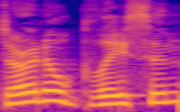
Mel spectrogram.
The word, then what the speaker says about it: Domhnall Gleeson: I believe that Domhnall Gleeson, that's how you say his name, I know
